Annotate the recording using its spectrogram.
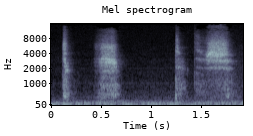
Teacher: J the unvoiced tongue point plus tongue blade as sound consonant placed the tongue firmly on the upper gum Ridge for the T then crashed through gently but sharply with the sh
